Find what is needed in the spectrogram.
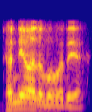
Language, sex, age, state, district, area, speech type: Sanskrit, male, 18-30, Karnataka, Uttara Kannada, rural, conversation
